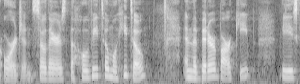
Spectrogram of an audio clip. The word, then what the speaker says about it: mojito: So there's the Jovito Mojito and the Bitter Barkeep. These You didn't cocktails... pronounce that right. It's Yeah, I did. mojito. Oh. Well, if you want it to rhyme with Jovito, it's Mojito.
